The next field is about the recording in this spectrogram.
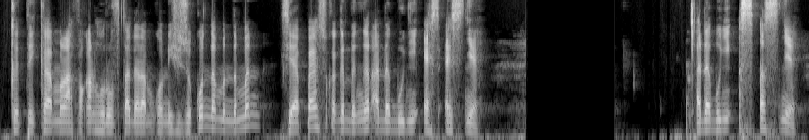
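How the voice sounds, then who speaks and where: A man teaching Quran recitation, patiently repeating and drilling syllables slowly. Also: a little high, fairly even intonation, no room sound, clean studio sound. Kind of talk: online pronunciation lesson.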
